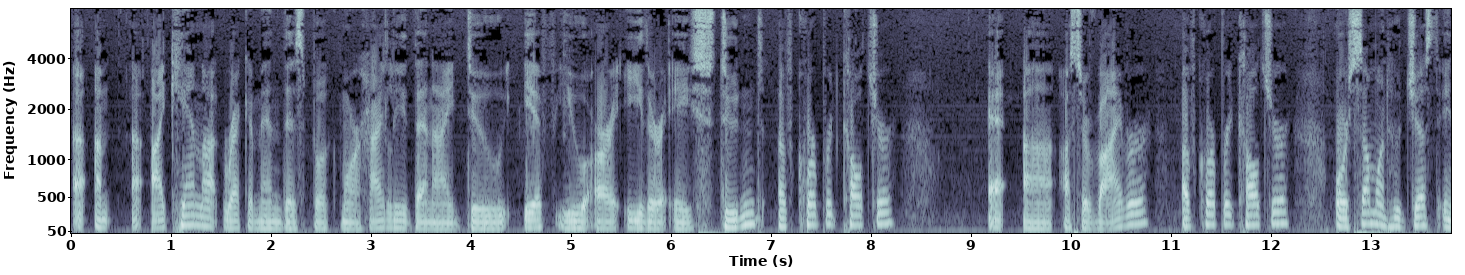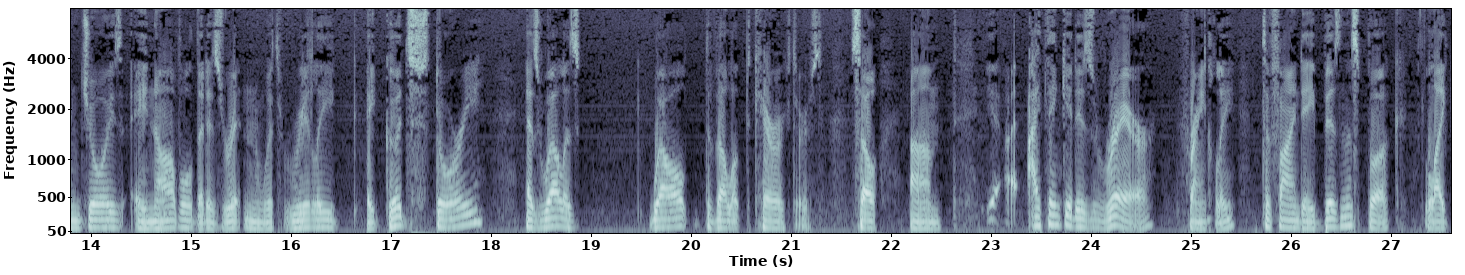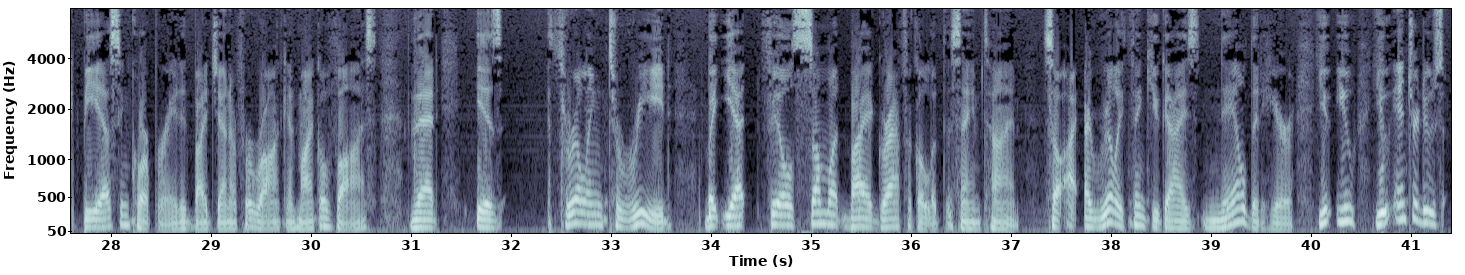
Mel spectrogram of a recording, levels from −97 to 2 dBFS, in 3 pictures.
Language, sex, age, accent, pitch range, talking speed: English, male, 40-59, American, 85-120 Hz, 140 wpm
